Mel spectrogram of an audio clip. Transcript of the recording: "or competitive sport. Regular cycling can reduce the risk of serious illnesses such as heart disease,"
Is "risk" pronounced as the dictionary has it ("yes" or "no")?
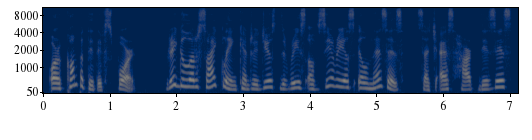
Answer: no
